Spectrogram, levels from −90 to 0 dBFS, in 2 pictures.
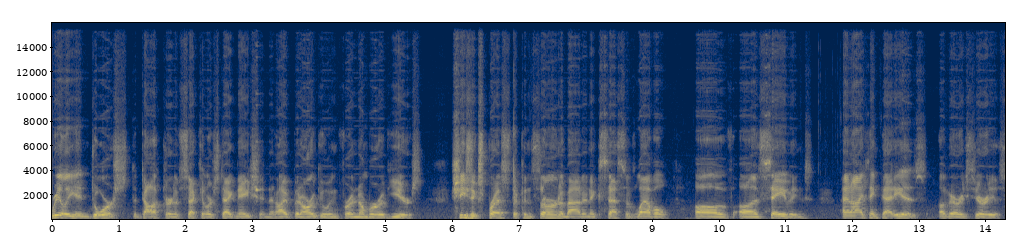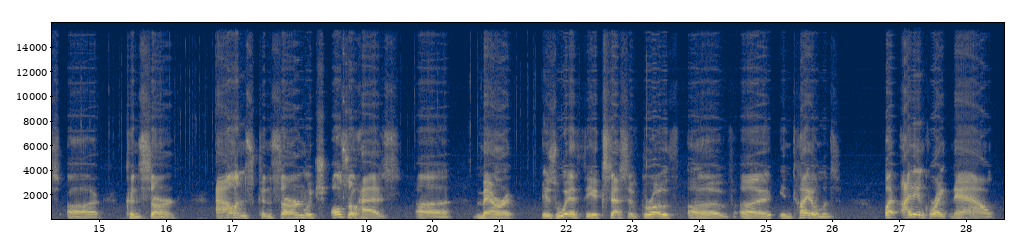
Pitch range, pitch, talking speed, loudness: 110-140 Hz, 125 Hz, 120 wpm, -24 LUFS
